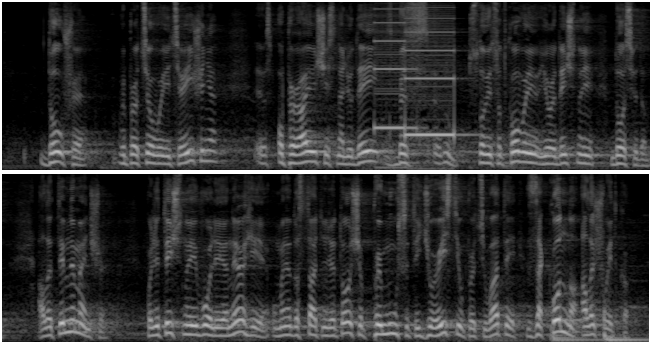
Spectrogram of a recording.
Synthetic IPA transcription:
d̪ɔwʃɛʋɪpɾɐt͡sʲɔʋʊjɪt͡sʲːɐɾʲiʃenʲːɐ | ɔpɪɾɑjʊt͡ʃɪsʲnɐlʲʊd̪ɛjbɛz̥nust̪ɔʋʲid̪sɔt̪kɔʋɔjʊjʊɾɪd̪ɪt͡ʃnɔjid̪ɔsʲʋʲid̪ɔm | ɐlˠɛt̪ɪmnɪmɛnʃɛ | pɔlʲit̪ɪt͡ʃnɔjiʋɔlʲiienɛrɦʲijiumɛnɛd̪ɔst̪ɑtʲnʲɔd̪lʲɐt̪ɔɦɔʃt͡ʃɔb̚pɾɪmusɪt̪ɪjʊɾɪsʲtʲiwpɾɐt͡sʲʊʋɑt̪ɪzɐkɔnːɔʔɐlˠɛʃʋɪt̪kɔ

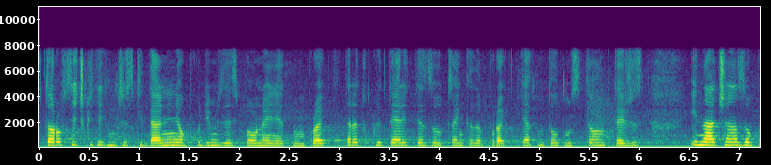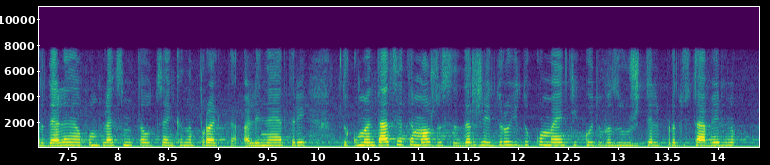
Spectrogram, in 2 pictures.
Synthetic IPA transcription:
ft̪ɔɾofsit͡ʃkʲit̪ɛxnit͡ʃɛskid̪anːiːnɛopxod̪imizɐispɐlˠnɛniɛt̪onɐpɾoɛk̚t̪ə̥t̪ɾɛt̪ʊ̥kɾit̪ɛɾiːt̪ɛzɐot̪sɛŋkənɐpɾoɛkt̪ə̥t̪ʲjaxnət̪əot̪nosi̥t̪ɛlˠnɐt̪ɛʒɛst̪ | inat͡ʃinəzɐopɾɛd̪ɛlʲɛnɛnɐkomplɛksnət̪əot̪sɛŋkənɐpɾoɛkt̪əʔɐlinɛɛt̪ɾi | d̪okʊmɛnt̪at̪sijət̪əmɔʒɛd̪ɐsɛd̪ɤɾʒəid̪ɾuɡ̟ʲid̪okumɛnt̪ikʊit̪ʊvɐzlˠoʒit̪ɛlipɾɛd̪ʊst̪avʲəilinɐ

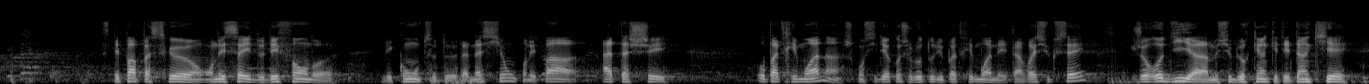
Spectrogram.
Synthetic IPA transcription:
sənɛpapaʁsə̥kəɔ̃nesɛjd̪əd̪efɑ̃d̪ʁə | lekɔ̃t̪d̪əlanasjɔ̃kɔ̃nɛpaːt̪aʃe | opat̪χimwanʒ̥ə̥kɔ̃sid̪ɛʁkəsəlot̪od̪ypat̪χimwanɛt̪ɛ̃vʁɛsyksɛʒəʁəd̪iaməsjøbyʁkʲɛ̃kʲiet̪ɛt̪ɛ̃kʲʰjɛ

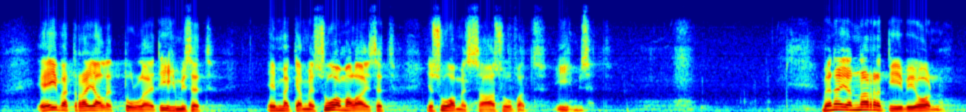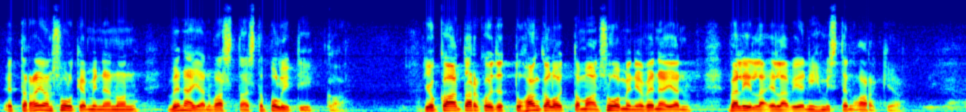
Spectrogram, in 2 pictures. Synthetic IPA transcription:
eiʋæt̪rɑjɑlːet̪tulːeːt̪ihmiset̪ | emːækæmesuomɑlɑiset̪jɑsuomesːɑɑsuʋɑ̰t̪ihmise̥t̪ | ʋenæjænːɑrːɑt̪iːʋionet̪ːærɑjɑnsulkeminenonʋenæjænʋɑst̪ɑist̪ɑpo̞lit̪ḭːkːɑ̰ː | jokɑont̪ɑrko̞jt̪e̞t̪ːuhɑŋkɑlo̞it̪ːɑmɑːnsuomenjɑʋenæjænʋælilːæe̞læʋienihmist̪enɑ̰rkḛɑ̰

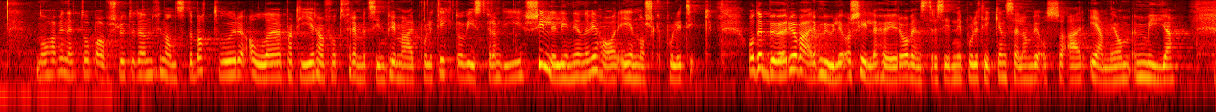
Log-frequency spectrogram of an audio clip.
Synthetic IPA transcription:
noːɦɑɾʋɪnɛt̪ːɔpɑːʋʂɭʉt̪ət̪ɛnfɪnɑnsd̪ɛbɑt̪ːʋʊɾɑ̰lːəpʰɑʈʰiːəɾɦɑɾfɔt̪ːfɾɛmːət̪sɪnpʰɾɪmæːɾpʰʊlɪt̪ʰɪkt̪ɔʋiːst̪fɾɑmd̪ɪʂɪlːəlɪnjənəʋɪɦɑɾʔɪ̰nɔʂkpʰʊlɪt̪ʰɪ̥kːɔd̪ɛbøːɾjʊʋæːɾəmʉːlɪʔɔʂɪlːəɦœʏɾəɔʋɛnst̪ɾəsiːd̪n̩ɪpʰʊlɪt̪ʰɪkːənsɛlːɔmʋɪʔɔsːɔ̰ʔæɾeːnɪəɔmːyːə

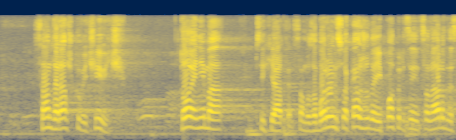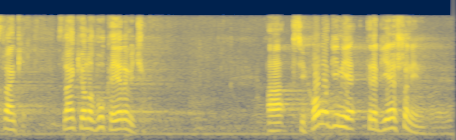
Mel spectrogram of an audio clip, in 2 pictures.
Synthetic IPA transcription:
sand̪aɾaʃko̞ʋit͡ɕiʋit͡ɕ | t̪o̞ːjeɲimapsixiat̪eɾsamozaboɾaʋilisd̪akaːʒud̪ajipo̞t̪pɾesʲjed̪it̪sanaːɾo̞d̪ne̞st̪ɾaŋkʰe̞̥ | st̪ɾaŋkeo̞no̞ɡbuːkajeɾemit͡ɕḁ | apsixo̞lo̞ɡimje̞t̪ɾebjeːʃanin

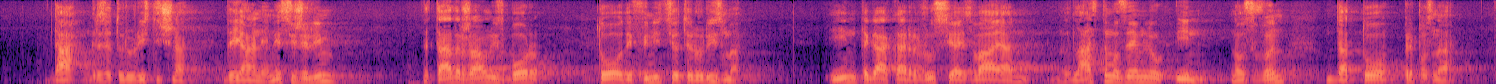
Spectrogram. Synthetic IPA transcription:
d̪aɡɾeːzat̪ɛɾɔɾist̪it͡ʃnad̪ɛjaːnjanɛsiʒɛlim | d̪at̪aːd̪əɾʒaːwnizbɔɾt̪oːd̪ɛfiniːt̪sijɔt̪ɛɾɔɾizma̰ | int̪ɛɡakaɾːusijaizʋaːjanalaːst̪nɛmɔzemljuinːawzʋənd̪at̪oːpɾɛpɔzna̰

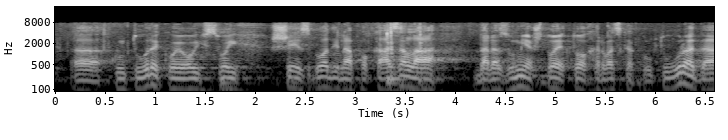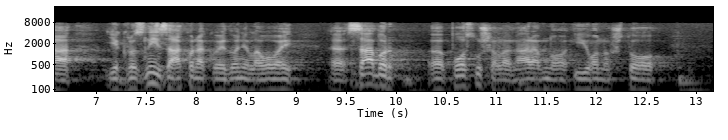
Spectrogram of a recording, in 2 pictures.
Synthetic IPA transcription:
kulˠt̪uːɾe̞ko̞jeo̞ʋixsʋo̞jixʃe̞ːst̪ɡo̞d̪inapo̞kaːzalad̪aɾazumije̞ʃt̪o̞je̞t̪o̞ːxr̩ʋaːt̪skakulˠt̪uːɾad̪aje̞kɾo̞zniːzːaːko̞nako̞jajed̪o̞ɲe̞lao̞ʋaj | saːbo̞ɾpo̞slˠuʃalanaːɾaʋno̞ʔio̞no̞ʃt̪o̞

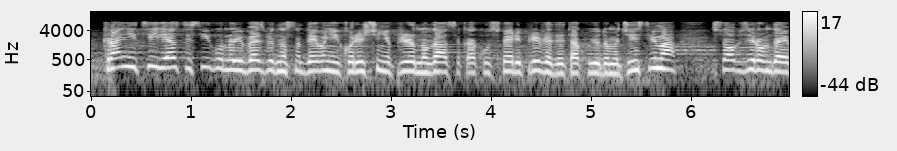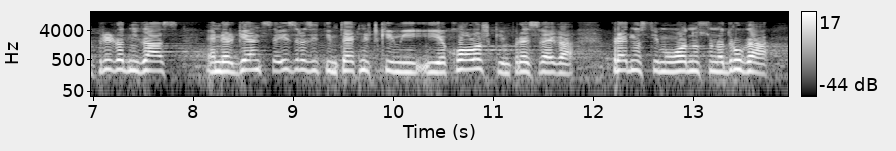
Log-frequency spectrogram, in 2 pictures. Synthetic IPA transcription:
kɾajɲit̪siːʎʲjest̪e̞siɡuɾnoibezbe̞d̪nosnavd̪eʋaɲeiko̞ɾiʃt͡ɕeɲepɾiːɾo̞d̪noɡːaːsakako̞usfeːɾipɾivɾe̞d̪et̪ako̞iud̪o̞mat͡ɕinst̪ʋima | so̞bziɾo̞md̪aje̞pɾiːɾo̞d̪niɡaːs | eneɾɡent̪saizɾazit̪imt̪exnit͡ʂkimiieko̞lo̞ʃkimpɾeːsʋeɡa | pɾe̞d̪nost̪imauod̪nosunad̪ɾuɡa

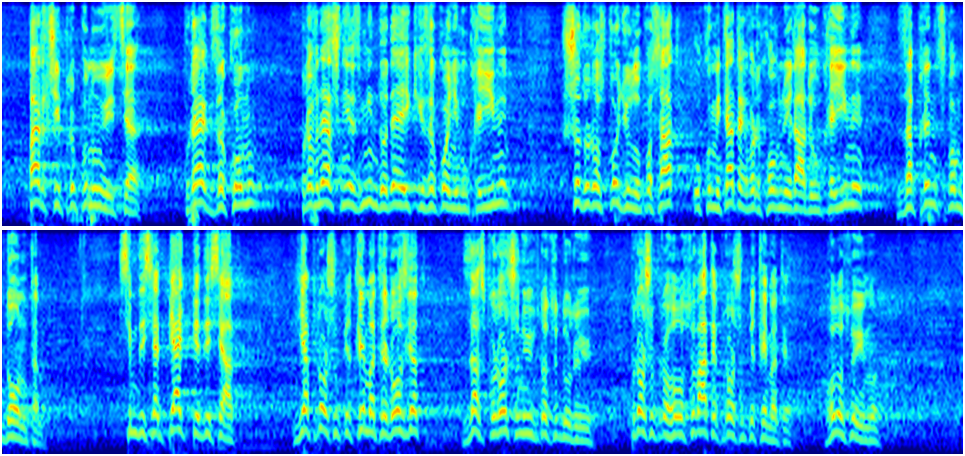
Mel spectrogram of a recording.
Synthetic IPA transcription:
pɛrt͡ʃijpɾɔpɔnujɪt͡sʲːɐ | pɾɔɛk̚t̪zɐkɔnʊ | pɾɔʋnɛsenʲɐzmʲind̪ɔd̪ɛjɐkɪxzɐkɔnʲiwukɾɐjinɪ | ʃt͡ʃɔd̪ɔɾɔspɔdʲilˠʊpɔsɑd̪ukɔmʲit̪ɛt̪ɐxʋe̞rxɔwnɔjiɾɑd̪ɪukɾɐjinɪzɐpɾɪnt̪sɪ̥pɔmd̪ɔnt̪ɐ | sʲimd̪esʲat̪̚pʲjat̚ʲpʲjɐd̪ːesʲat̪ | japɾɔʃʊpʲid̪t̪ːɾɪmɐt̪ɪɾɔzɦlʲɐd̪zɐskɔɾɔt͡ʃenɔjʊpɾɔt̪se̞d̪uɾɔjʊ | pɾɔʃʊpɾɔɦɔlˠɔsʊʋɑt̪ɪpɾɔʃʊpʲid̪t̪ːɾɪmɐt̪ɪ | ɦɔlˠɔsujemɔ

